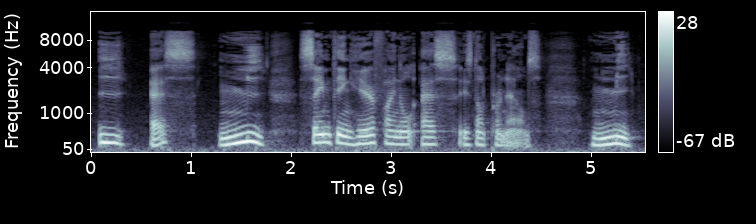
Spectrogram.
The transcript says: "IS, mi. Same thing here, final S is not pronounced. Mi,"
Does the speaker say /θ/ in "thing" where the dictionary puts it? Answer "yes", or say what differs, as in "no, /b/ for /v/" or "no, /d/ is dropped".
yes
